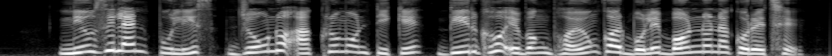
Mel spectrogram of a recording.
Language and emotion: Bengali, neutral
